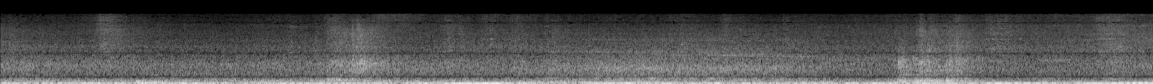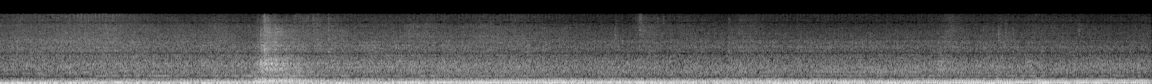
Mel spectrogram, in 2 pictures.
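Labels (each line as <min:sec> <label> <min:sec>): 0:00.1 Busy street construction noises. 0:23.0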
